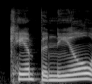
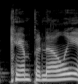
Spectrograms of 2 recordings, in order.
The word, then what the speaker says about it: Campanile: We have a bell tower on campus called the Campanile or the Campanelli. I've heard it pronounced both ways.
